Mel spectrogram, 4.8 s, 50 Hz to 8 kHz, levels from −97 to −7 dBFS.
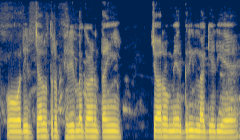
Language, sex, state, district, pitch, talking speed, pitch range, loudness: Rajasthani, male, Rajasthan, Churu, 125 Hz, 150 wpm, 120-130 Hz, -14 LUFS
